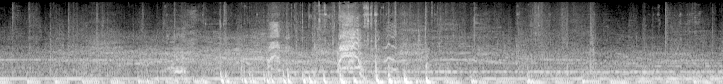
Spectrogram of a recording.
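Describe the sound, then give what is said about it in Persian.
Horse hooves clop in a short scattered run amid a battle, sitting over a steady low rumble that continues throughout. “اسب منو بهش بدید! اون جنگجوی بزرگیه و شایسته نیست پیاده به جنگه.”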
